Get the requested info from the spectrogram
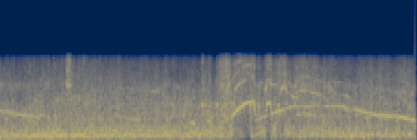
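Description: Roller coaster train running on its track: a steady rumble and rush of noise, with long high squeals gliding up and down over it.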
